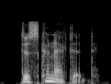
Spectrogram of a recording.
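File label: mike disconnected, male; SmartFTP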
